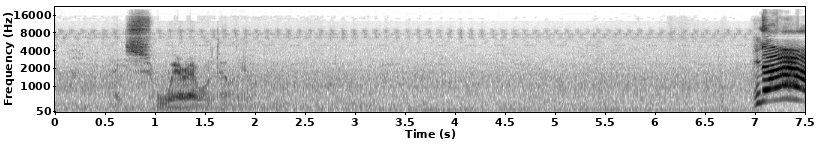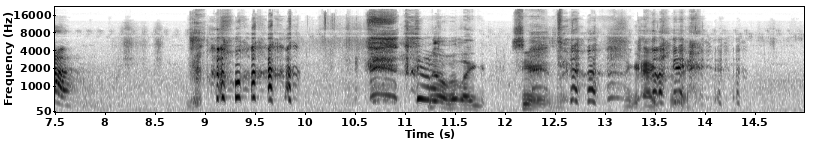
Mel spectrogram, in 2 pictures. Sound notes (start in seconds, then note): 6.6 short loud yell; 8.8 both laughing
